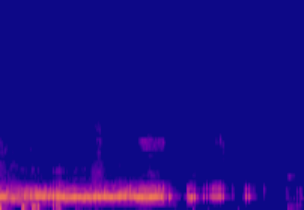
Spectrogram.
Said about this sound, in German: Ich habe mir tatsächlich den Anfang, als ich das Furzkissen bekommen habe, gemerkt. Achtung. Das war der Anfang, als ich das erste Mal raufgedrückt habe.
